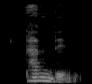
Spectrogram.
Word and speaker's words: tanden: don't have only we have so that the pronunciation is tan then without closing your your mouth your mouth Tandon Tandon then tan there are three meanings of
